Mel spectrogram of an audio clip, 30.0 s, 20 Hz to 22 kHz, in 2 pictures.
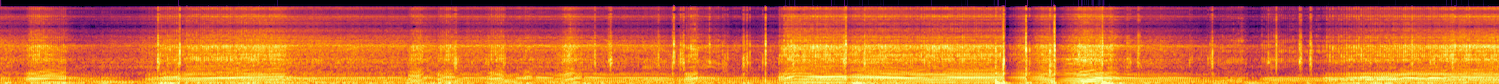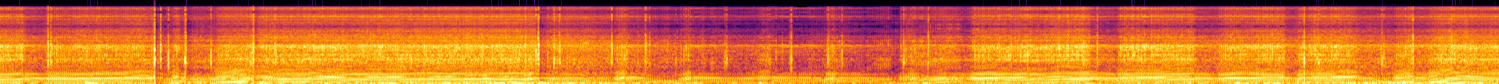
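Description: Honda CRF230 dirt bike's single-cylinder four-stroke engine being ridden, revving up and dropping back over and over as the throttle opens and closes. There are a couple of sharp knocks about ten seconds in.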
